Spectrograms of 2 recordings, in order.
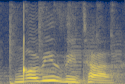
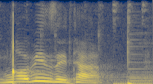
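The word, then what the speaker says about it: Mqobizitha: spelled i-x-o-x-o-e-koko and also our names have got the click sound for an example mobizita and that is spelled m-q-o-b-i-z-i-t-h-a mobizita next time come along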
